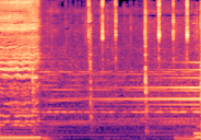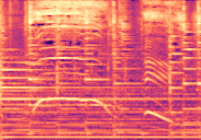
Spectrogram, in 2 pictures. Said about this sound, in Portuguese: Tic-tac, tic-tac, seu tempo tá passando.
